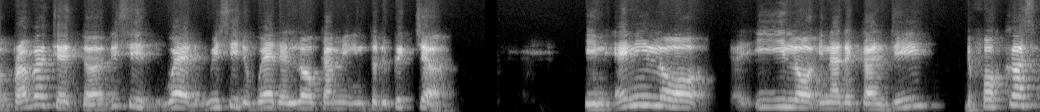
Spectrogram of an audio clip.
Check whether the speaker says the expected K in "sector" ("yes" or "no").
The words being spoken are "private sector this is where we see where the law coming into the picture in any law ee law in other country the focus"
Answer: no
